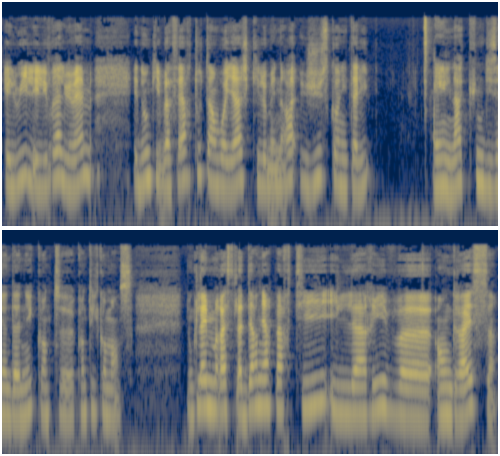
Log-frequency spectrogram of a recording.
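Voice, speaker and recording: A woman vlogs from an outdoor terrace, casually discussing her books in a hesitant way full of fillers and false starts, gesturing with her hands. She speaks at a moderate pace in a medium, fairly bright voice with vocal fry and fairly even intonation.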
